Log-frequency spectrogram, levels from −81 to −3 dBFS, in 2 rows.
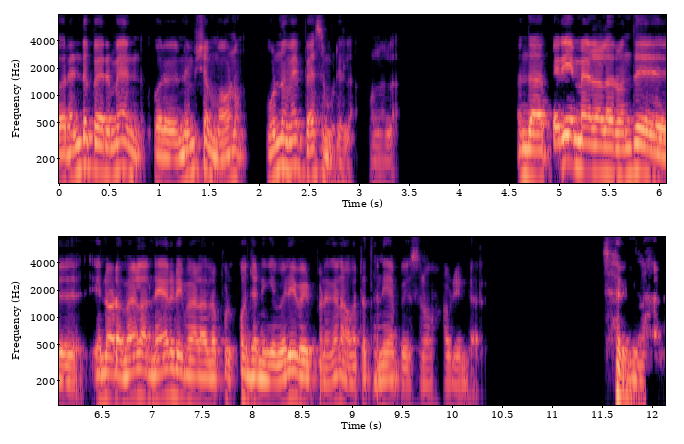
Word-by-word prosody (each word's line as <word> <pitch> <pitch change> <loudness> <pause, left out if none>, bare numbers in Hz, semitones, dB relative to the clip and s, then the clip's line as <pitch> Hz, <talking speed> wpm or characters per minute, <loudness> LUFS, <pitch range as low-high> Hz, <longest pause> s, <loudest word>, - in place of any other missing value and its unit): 2 145 +6 +2
பேருமே 140 +2 +1 0.3
ஒரு 105 -1 +2 0.2
நிமிஷம் 135 -4 -1
மௌனம். 115 +4 -3 0.3
ஒண்ணுமே 160 +3 +1
பேச 130 +1 -1
முடியல, 90 -1 -9
அவுங்கனால. 95 0 -14 1.2
அந்த 130 0 +4 0.2
பெரிய 170 +5 +5
மேலாளர் 140 -3 +3
வந்து, 135 +3 +2 0.7
என்னோட 120 0 +3
மேலாளர் 125 -1 +1
நேரடி 130 +1 +1
மேலாளர் 110 -1 0
இப்ப 110 0 -6
கொஞ்சம் 110 -2 +2
நீங்க 100 -1 +1
வெளிய 130 +4 +3
வெயிட் 105 -1 +1
பண்ணுங்க. 95 +4 -3
நான் 110 - -1
அவர்ட்ட 95 - -5
தனியா 100 +1 -1
பேசணும் 90 0 -9
அப்பிடின்ட்டாரு. 90 0 -9 1.2
சரிங்களா? 100 -1 -1
115 Hz, 145 wpm, -23 LUFS, 100-135 Hz, 1.2 s, பெரிய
